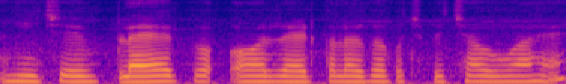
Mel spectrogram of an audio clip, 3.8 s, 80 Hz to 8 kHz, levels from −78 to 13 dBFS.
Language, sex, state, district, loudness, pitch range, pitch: Hindi, female, Bihar, Saran, -15 LUFS, 185-195 Hz, 190 Hz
